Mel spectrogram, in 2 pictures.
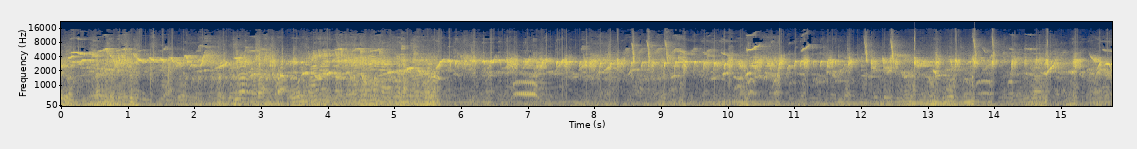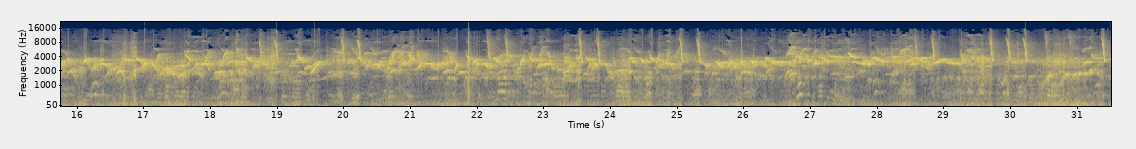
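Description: White-rumped shamas singing in a songbird contest, several caged birds at once: a dense, unbroken run of rapid whistled and chattering phrases with many sharp clicking notes.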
